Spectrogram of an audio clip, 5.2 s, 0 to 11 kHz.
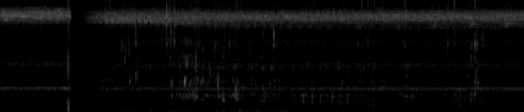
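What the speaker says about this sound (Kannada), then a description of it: "ನಾವು ಇದಕ್ಕೆ 1 ಲೋಟದಷ್ಟು ನೀರನ್ನು ಹಾಕಿಕೊಳ್ಬೇಕು" Water pours steadily onto a lemon-sized lump of tamarind in a bowl, a bright continuous trickle after a brief pause near the start, close and clear with no voices.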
